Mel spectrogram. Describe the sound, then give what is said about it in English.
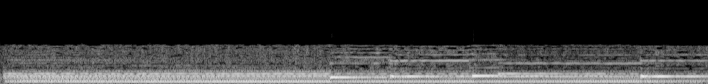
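A bus engine drones steadily, then its pitch climbs in a few stepped surges as it pulls away and gathers speed, a continuous low rumble with no voices. “I'm getting off the bus.”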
